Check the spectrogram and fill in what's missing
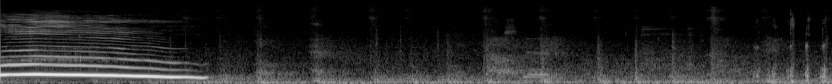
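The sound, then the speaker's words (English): A single loud, drawn-out howl slides downward in pitch for about two seconds, then fades into quiet room noise with faint shuffling and rustling. “And a nice big howl.”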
